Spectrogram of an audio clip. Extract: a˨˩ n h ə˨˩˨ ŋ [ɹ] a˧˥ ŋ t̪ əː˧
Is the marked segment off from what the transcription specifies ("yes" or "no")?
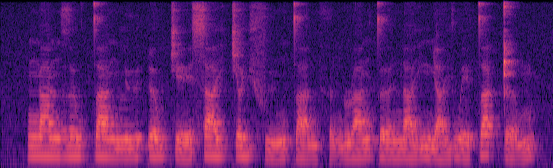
no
